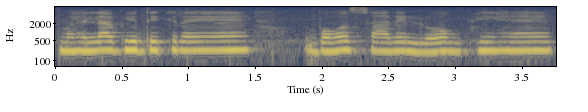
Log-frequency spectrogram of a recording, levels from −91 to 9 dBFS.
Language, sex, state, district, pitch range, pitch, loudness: Hindi, female, Uttar Pradesh, Lucknow, 225-240 Hz, 230 Hz, -15 LUFS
